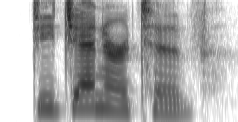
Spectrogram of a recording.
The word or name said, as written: degenerative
